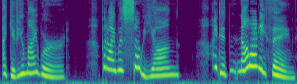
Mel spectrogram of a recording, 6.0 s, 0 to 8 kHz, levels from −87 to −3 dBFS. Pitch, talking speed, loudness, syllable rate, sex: 275 Hz, 130 wpm, -17 LUFS, 3.8 syllables/s, female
